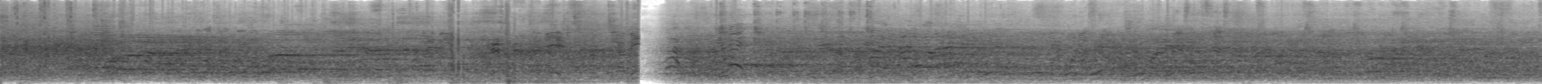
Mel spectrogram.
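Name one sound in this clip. A crowd of spectators chatters and cheers loudly in a large echoing hall.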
